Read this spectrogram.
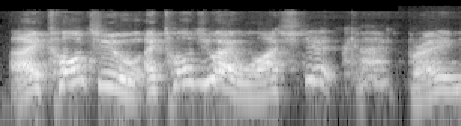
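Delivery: high-pitched, loud indignant comeback; exasperated protest. Real, not acted. Co-host insists to Brian he already told him, exasperated protest. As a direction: protest your innocence, pitch way up.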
